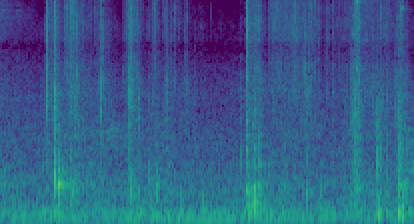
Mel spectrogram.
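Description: Scattered sharp clicks and knocks, the two loudest about half a second and two and a half seconds in, over a steady low hum.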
